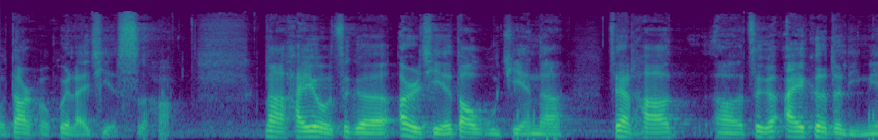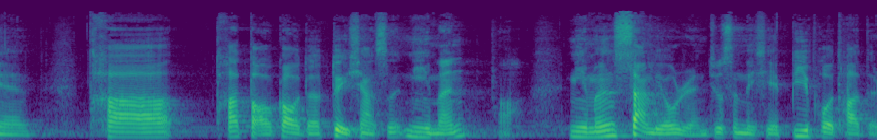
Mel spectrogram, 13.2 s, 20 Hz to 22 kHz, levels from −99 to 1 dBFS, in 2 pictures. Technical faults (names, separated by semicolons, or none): DAB burbling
